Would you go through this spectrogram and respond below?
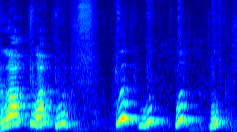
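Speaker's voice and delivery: high, playful whoop whoop as each hair is drawn; whooping sound effects. Shown as a demonstration. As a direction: swoop the voice up on every whoop. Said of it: "you have to make the sound effects".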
